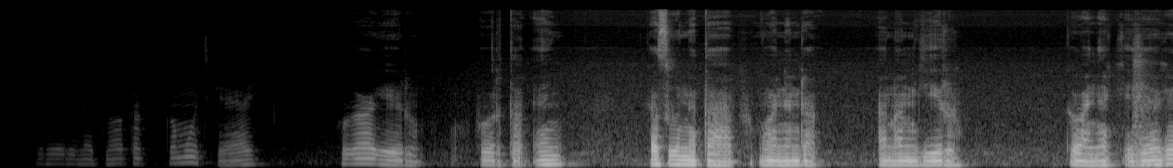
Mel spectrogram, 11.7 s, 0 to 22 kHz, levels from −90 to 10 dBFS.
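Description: Nothing stood out on listening, apart from the speech easing in with a gentle fade-in that ends around 5.9 s.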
